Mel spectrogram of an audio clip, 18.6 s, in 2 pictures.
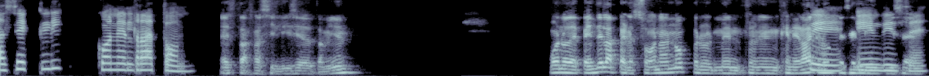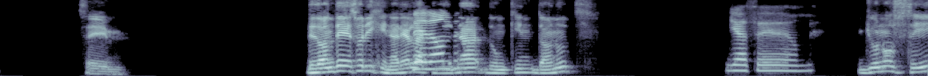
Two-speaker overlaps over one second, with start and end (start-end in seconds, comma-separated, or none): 8.1-9.3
